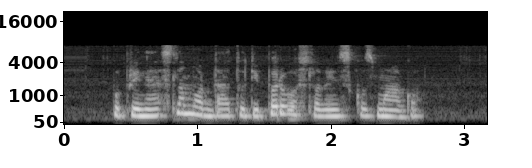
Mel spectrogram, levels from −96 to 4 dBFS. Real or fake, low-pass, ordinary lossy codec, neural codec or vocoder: real; none; none; none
